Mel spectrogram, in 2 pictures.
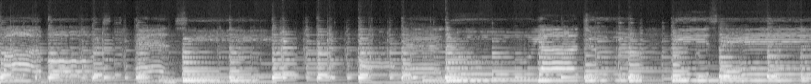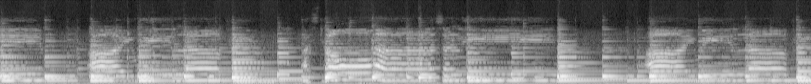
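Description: A woman singing a Christian song while strumming her own accompaniment on a small acoustic string instrument, in a small room.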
